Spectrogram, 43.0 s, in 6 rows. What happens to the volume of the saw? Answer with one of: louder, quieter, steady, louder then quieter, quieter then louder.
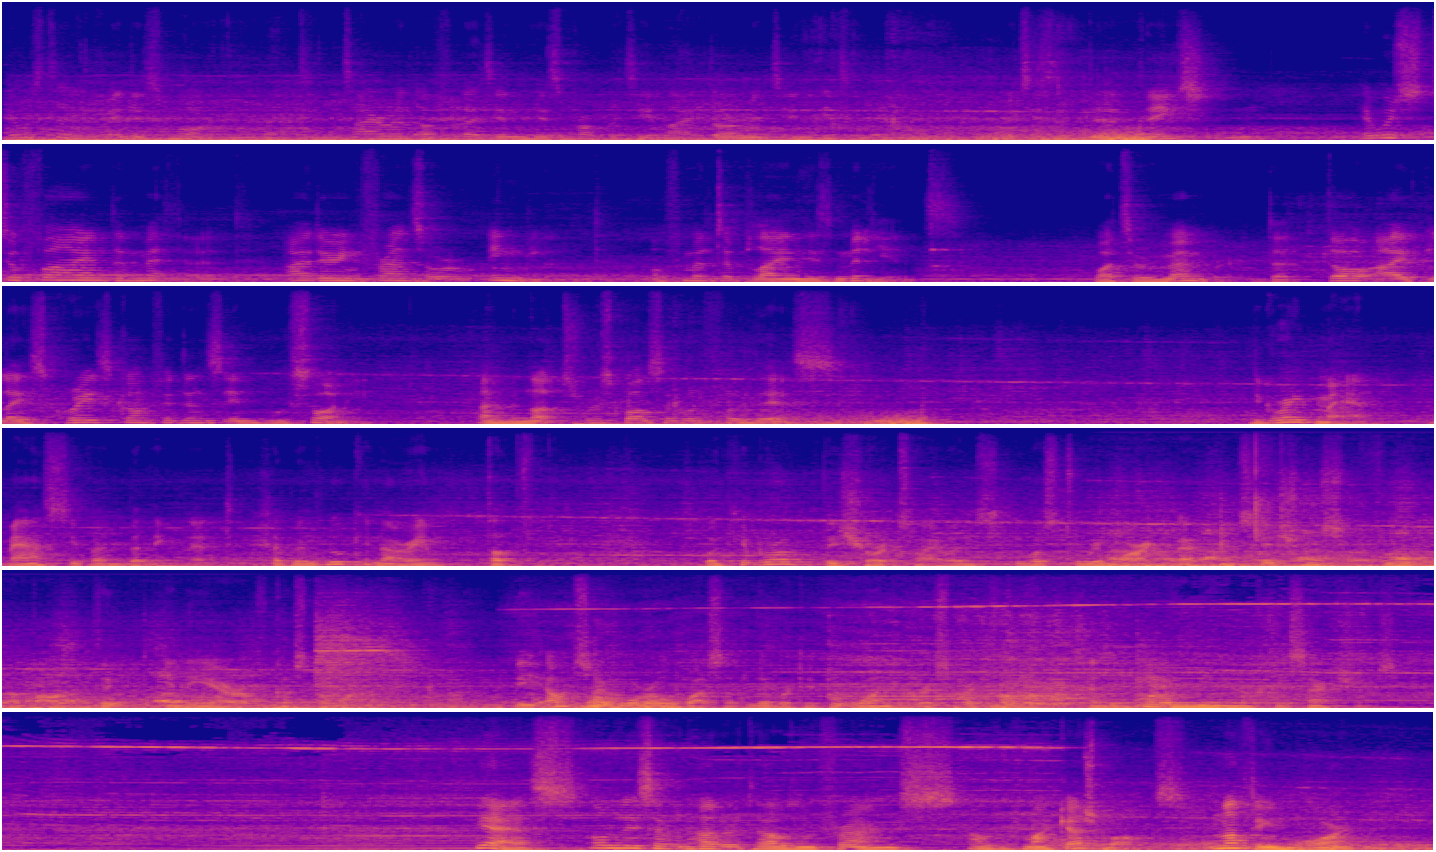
quieter then louder.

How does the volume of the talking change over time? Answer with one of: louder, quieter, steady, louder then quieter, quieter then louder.
louder.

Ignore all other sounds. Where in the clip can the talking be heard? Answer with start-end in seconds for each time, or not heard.
0.0-18.6, 20.5-30.6, 31.1-35.6, 38.1-42.7.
